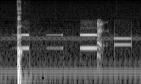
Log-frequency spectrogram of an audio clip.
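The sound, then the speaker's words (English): A caller presses buttons on a telephone keypad: four tones sound one after another at an uneven pace, each a steady electronic two-note beep, with a sharp click at the start and another partway through. “All right, you're pushing buttons.”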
